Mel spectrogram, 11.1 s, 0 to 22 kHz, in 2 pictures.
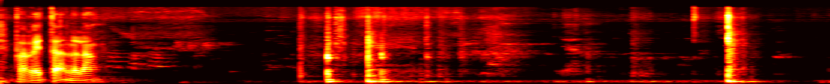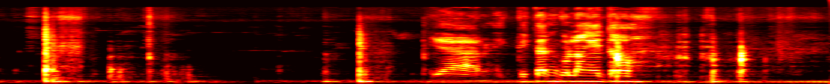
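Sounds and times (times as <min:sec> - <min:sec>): plastic knocks and clacks: 0:02.0 - 0:03.1, 0:09.5 - 0:10.8.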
